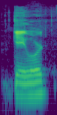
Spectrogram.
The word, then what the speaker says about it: Gaylord: Gallard. Gallard. Gaylord. Yeah. Gayard. Yeah. How do you pronounce it? Gaylord.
